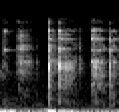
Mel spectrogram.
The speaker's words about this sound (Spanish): No, sin escalar ni nada, pero solamente un brindando un chinchín, por favor.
